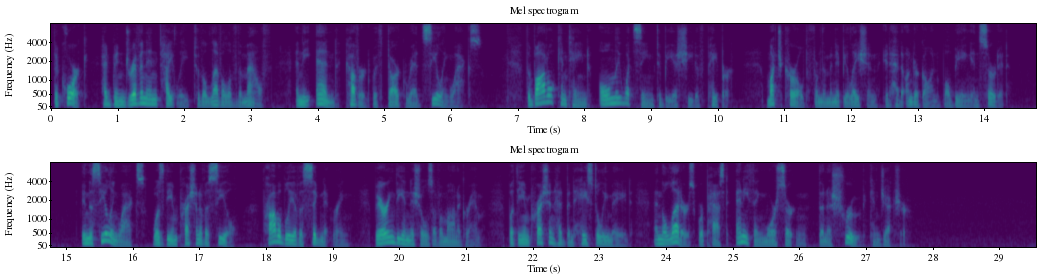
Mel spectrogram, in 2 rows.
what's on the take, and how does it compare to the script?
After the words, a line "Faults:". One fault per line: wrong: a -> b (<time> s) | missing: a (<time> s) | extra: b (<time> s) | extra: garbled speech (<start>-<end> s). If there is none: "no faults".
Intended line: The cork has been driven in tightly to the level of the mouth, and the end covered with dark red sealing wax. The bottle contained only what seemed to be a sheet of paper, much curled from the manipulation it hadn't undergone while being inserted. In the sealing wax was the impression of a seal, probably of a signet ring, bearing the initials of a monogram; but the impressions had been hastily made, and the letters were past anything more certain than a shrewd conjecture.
The cork had been driven in tightly to the level of the mouth, and the end covered with dark red sealing wax. The bottle contained only what seemed to be a sheet of paper, much curled from the manipulation it had undergone while being inserted. In the sealing wax was the impression of a seal, probably of a signet ring, bearing the initials of a monogram; but the impression had been hastily made, and the letters were past anything more certain than a shrewd conjecture.
Faults:
wrong: has -> had (0.8 s)
wrong: hadn't -> had (12.6 s)
wrong: impressions -> impression (21.9 s)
